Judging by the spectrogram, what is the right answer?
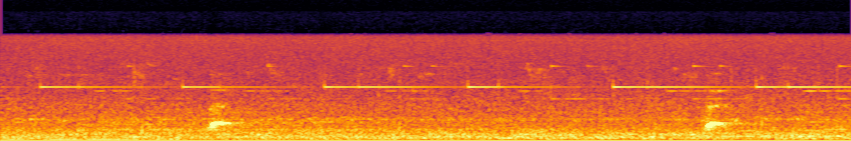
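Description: Three-week-old puppies squeaking twice, each squeak short with a quick rise in pitch, about five seconds apart. Under them runs soft background music of held chime-like notes repeating about every second and a half.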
